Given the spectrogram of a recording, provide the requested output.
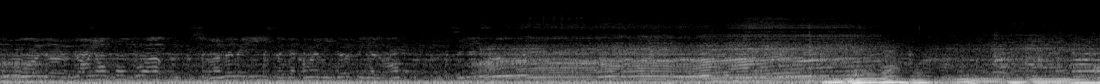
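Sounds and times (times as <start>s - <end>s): car engine revving and launching: 4.8s - 10.8s.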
